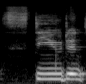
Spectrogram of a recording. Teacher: instead of that like gliding sound, the stew, there's no glide here, so it's flat out student.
